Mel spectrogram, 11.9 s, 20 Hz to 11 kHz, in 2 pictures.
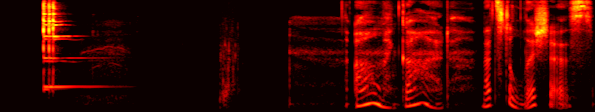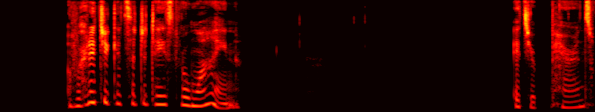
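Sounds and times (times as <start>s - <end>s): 
wine glasses clinking in a toast: 0.4s - 1.2s
speech: 3.6s - 6.0s, 6.6s - 8.4s, 11.1s - 11.8s.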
